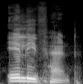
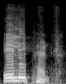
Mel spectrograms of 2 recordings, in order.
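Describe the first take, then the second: First: एलिफेंट said as e-li-phent, clear e at start; teacher modelling एलिफेंट with a clean e sound; sound model. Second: Put-on teacher repeats एलिफेंट so the child hears the e; repeat the sound. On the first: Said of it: "तो sound क्या आता है?". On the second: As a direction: stress the first e of एलिफेंट for the class. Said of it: "देखेंगे राजा". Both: Shown as a demonstration.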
